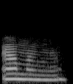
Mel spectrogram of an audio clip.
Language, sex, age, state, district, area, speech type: Tamil, female, 18-30, Tamil Nadu, Erode, rural, conversation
